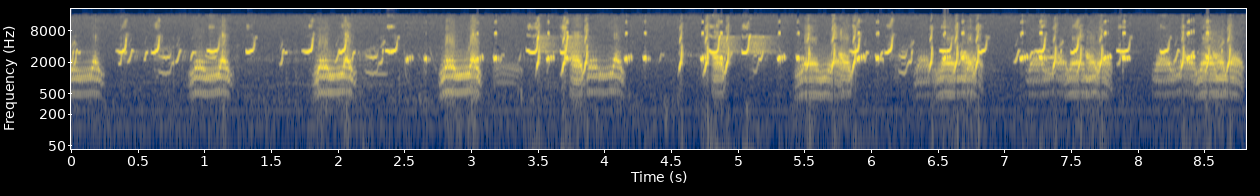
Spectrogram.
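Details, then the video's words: Mixed calls of several quail types, locally called ghungay wal, doghla and changa, played for quail hunting, 31 October 2025: nasal harmonic bursts about once a second, overlaid with quick high hooked chirps throughout. "گھونگے وال دوغلا چنگا بٹیروں کی مکس آواز quail bird sounds for hunting bater ki awaaz"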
